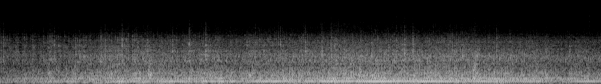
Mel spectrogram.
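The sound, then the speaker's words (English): A steady, loud drone of propeller aircraft engines, a low throbbing hum with a rough buzzing edge that swells slightly midway, continuous with no voices, as aircraft are brought out of the hangar for the first flights. “Out come the aircraft for the first flights, drawn stern first by small tractors, the only undignified position in which one sees these machines.”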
